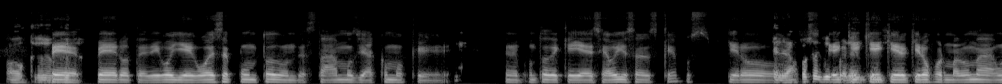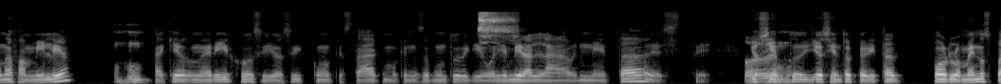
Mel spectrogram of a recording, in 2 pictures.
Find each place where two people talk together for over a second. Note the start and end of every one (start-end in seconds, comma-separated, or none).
7.7-9.0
